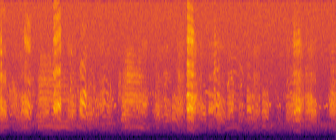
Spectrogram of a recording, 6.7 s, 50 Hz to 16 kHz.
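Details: Colony of white-winged terns during nesting in 2021. Repeated grating, scratchy squawks come at irregular intervals, several birds overlapping, with sharper loud calls standing out over a constant high-pitched background of distant colony calling.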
